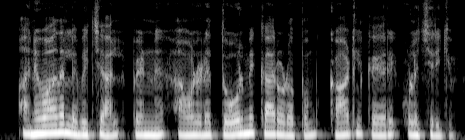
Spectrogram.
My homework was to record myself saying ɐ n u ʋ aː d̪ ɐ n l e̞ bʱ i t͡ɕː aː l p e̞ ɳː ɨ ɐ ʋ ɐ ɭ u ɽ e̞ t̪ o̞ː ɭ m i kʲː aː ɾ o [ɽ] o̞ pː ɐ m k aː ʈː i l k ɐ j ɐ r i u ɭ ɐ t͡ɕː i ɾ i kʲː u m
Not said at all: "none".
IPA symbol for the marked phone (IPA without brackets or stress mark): ɽ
